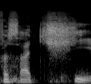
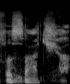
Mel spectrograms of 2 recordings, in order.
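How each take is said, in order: First: The name is said the common American way. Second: The name is said a non-American way. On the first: The speaker calls it wrong. "It's not Versace" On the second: The speaker calls it right. "it's Versace"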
